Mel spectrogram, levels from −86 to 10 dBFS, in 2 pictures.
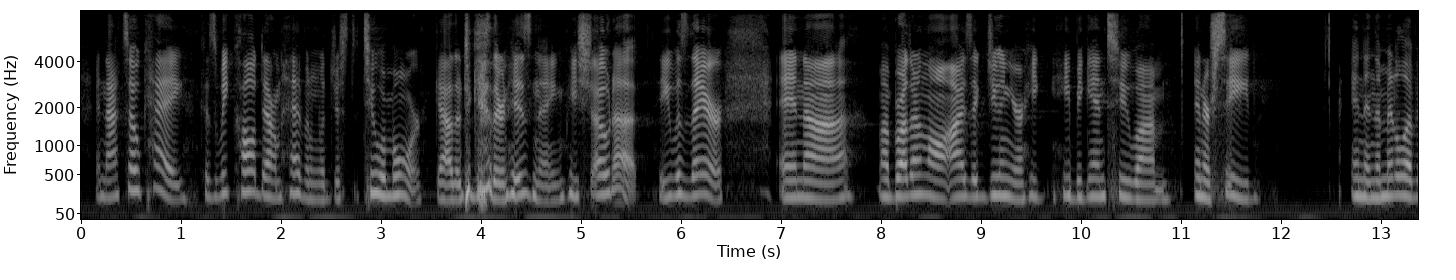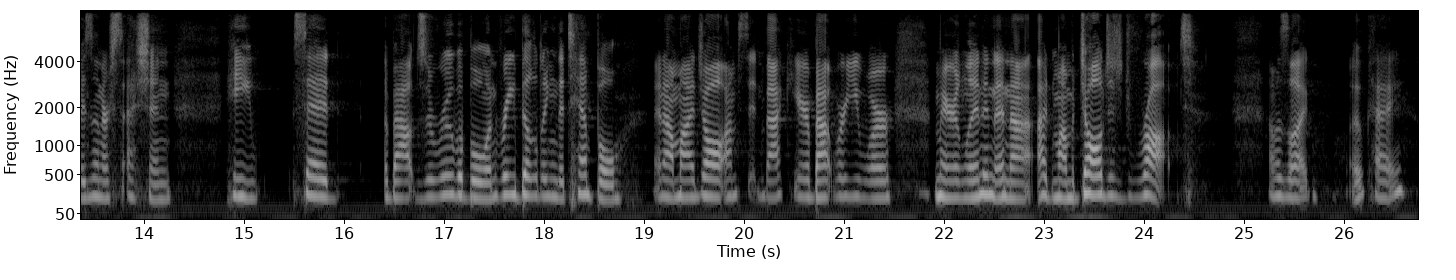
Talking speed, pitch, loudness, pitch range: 170 wpm, 220 Hz, -32 LUFS, 205-235 Hz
